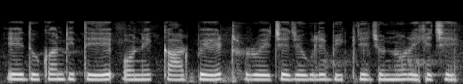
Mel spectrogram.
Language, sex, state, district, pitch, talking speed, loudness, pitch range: Bengali, female, West Bengal, Alipurduar, 225 Hz, 115 wpm, -14 LUFS, 220-230 Hz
